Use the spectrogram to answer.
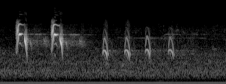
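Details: American robin in fall or winter: two sharp, high clipped notes followed by four softer, lower chuck-like notes spaced about a quarter second apart, with faint low hum beneath.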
